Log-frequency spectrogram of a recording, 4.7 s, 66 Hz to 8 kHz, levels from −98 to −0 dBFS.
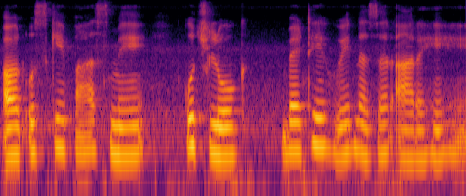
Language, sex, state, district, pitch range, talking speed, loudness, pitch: Hindi, female, Madhya Pradesh, Dhar, 180-200 Hz, 165 wpm, -22 LUFS, 185 Hz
